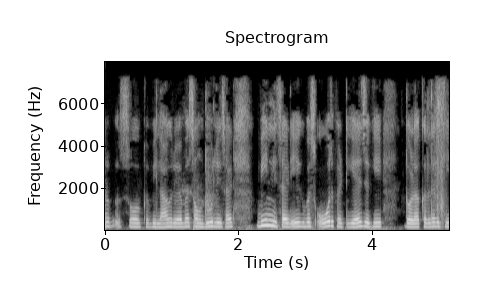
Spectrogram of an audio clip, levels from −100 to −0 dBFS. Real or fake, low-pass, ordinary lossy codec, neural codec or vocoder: real; 7.2 kHz; MP3, 48 kbps; none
